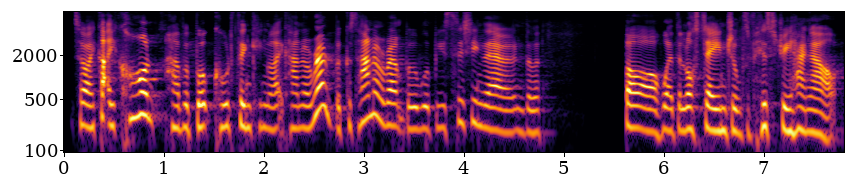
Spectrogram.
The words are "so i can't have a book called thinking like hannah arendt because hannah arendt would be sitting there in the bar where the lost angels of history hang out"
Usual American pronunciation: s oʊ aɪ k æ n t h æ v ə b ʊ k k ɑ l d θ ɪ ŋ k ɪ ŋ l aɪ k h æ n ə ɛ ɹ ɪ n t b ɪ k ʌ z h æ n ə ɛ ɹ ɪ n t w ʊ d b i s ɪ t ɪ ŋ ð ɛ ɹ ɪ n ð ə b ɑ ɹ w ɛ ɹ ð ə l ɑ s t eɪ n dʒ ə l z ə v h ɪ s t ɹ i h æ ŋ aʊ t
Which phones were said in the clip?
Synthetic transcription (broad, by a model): s oʊ aɪ k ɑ n t h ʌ v ə b ʊ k k ɑ l d θ ɪ ŋ k ɪ ŋ l aɪ k h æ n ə ɹ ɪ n b ɪ k ʌ z h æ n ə ɹ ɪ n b w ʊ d b i s ɪ t ɪ ŋ ð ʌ ɹ ɪ n ð ə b ɑ w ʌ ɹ ð ə l ɑ s t eɪ n dʒ ə l z ə v h ɪ s t ɹ i h æ ŋ aʊ t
